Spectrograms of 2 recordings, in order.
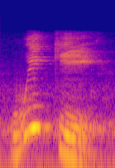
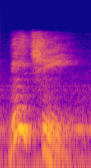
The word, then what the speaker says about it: Vici: Okay, you can see that they show the classical pronunciation. Weni, Widi, Wiki, not Veni, Vidi, Vici, as would have been the later pronunciation.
